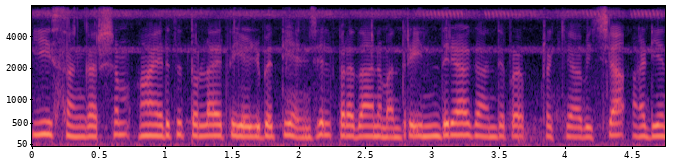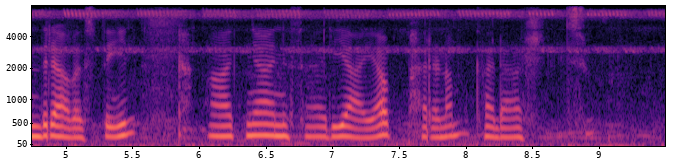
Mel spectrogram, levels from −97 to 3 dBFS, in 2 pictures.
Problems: low volume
